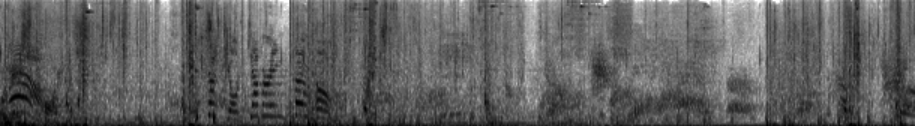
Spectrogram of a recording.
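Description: Blows strike with heavy thuds.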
